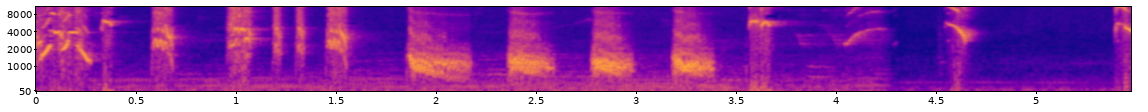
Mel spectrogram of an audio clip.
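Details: Lure recording meant to rouse a quiet, caged murai into agitated singing: loud, varied bursts of chirps and descending slurred notes at an irregular pace, with a short pause and then a few sharp upslurred whistles.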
